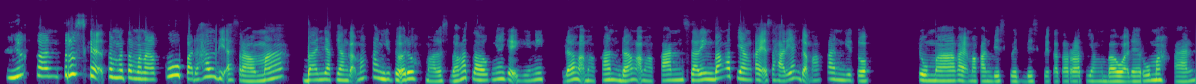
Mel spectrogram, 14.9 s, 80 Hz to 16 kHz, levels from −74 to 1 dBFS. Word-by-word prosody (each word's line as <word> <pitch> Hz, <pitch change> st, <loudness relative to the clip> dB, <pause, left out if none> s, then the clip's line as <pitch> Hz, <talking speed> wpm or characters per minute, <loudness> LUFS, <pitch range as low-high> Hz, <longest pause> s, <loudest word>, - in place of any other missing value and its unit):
Iya 315 Hz, +6 st, +6 dB
kan? 345 Hz, -3 st, +2 dB
Terus 440 Hz, +3 st, +5 dB
kayak 340 Hz, -1 st, +2 dB
temen-temen 275 Hz, -6 st, +3 dB
aku, 355 Hz, +11 st, +4 dB
padahal 285 Hz, +7 st, +1 dB
di 265 Hz, -, -1 dB
asrama 220 Hz, -, 0 dB, 0.2 s
banyak 220 Hz, +2 st, 0 dB
yang 220 Hz, -2 st, 0 dB
nggak 205 Hz, -, -2 dB
makan 280 Hz, 0 st, -1 dB
gitu. 240 Hz, -2 st, -1 dB
"Aduh, 255 Hz, +4 st, +5 dB
males 185 Hz, -1 st, -5 dB
banget 195 Hz, +10 st, 0 dB
lauknya 225 Hz, +4 st, +1 dB
kayak -, -, 0 dB
gini, 205 Hz, +5 st, -6 dB, 0.2 s
udah 235 Hz, +5 st, +3 dB
nggak 220 Hz, -, -2 dB
makan 220 Hz, +4 st, -1 dB
udah 190 Hz, 0 st, +3 dB
nggak 200 Hz, -, -3 dB
makan." 205 Hz, +3 st, -1 dB, 0.2 s
Sering 220 Hz, +2 st, +1 dB
banget 295 Hz, +8 st, +1 dB
yang 245 Hz, -4 st, +2 dB
kayak 220 Hz, -2 st, 0 dB
seharian 215 Hz, +6 st, -3 dB
nggak -, -, -1 dB
makan, 215 Hz, +2 st, -4 dB
gitu. 190 Hz, -2 st, 0 dB, 0.7 s
Cuma 195 Hz, -1 st, +2 dB
kayak 185 Hz, -3 st, 0 dB
makan 180 Hz, 0 st, -3 dB
biskuit-biskuit 180 Hz, 0 st, -7 dB
atau 180 Hz, 0 st, -5 dB
roti 180 Hz, +1 st, -3 dB
yang 180 Hz, 0 st, -9 dB
bawa 175 Hz, 0 st, +3 dB
dari 175 Hz, -, -1 dB
rumah 215 Hz, +3 st, +1 dB, 0.2 s
kan 175 Hz, +3 st, -4 dB
215 Hz, 180 wpm, -15 LUFS, 190-255 Hz, 0.7 s, Iya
